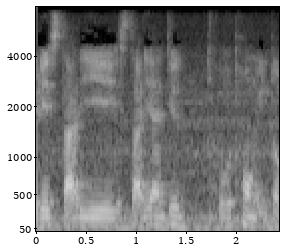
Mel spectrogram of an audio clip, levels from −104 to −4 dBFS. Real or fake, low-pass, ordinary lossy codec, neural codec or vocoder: real; 7.2 kHz; none; none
